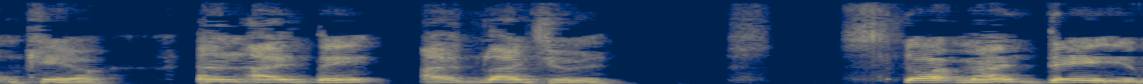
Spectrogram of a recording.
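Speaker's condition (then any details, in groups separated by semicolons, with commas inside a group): Sporadic ALS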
